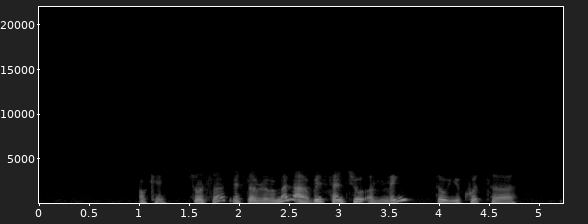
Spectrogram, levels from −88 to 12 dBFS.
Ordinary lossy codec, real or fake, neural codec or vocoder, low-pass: none; real; none; 3.6 kHz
